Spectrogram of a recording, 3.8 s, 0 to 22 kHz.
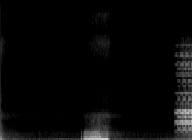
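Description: A 1994 Nokia 2110i GSM900 brick mobile phone rings in a quiet room. A short, buzzy tone burst comes first, followed after a pause by a brighter, higher electronic ring.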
